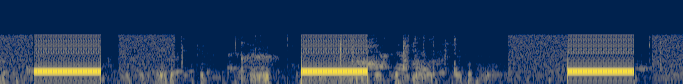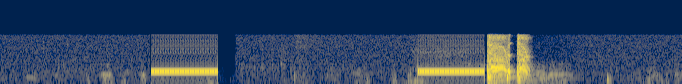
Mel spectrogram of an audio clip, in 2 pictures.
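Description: Ringing tone of a telephone call being transferred: five long, even, steady tone bursts evenly spaced about four seconds apart with quiet gaps between them, the last one broken by a brief crackling burst of noise.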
